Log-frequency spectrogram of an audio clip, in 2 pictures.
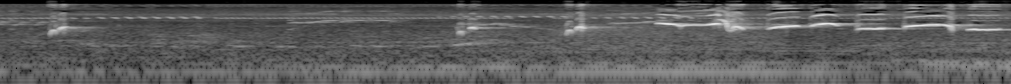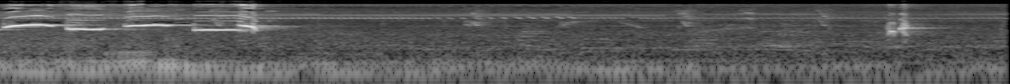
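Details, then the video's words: Oriental magpie-robin placed out in the morning dew, singing to set other magpie-robins off: scattered sharp chips, then a fast string of about eight whistled, up-and-down slurred notes, with a low rumble and a thin high buzz throughout. "Burung Kacer Mana Yang Gak Bakal Ikut Gacor Ketika Dengar Suara Kacer Di Embun ini"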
